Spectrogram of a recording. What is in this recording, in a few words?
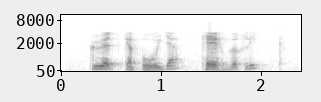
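"guetgebojt", Alsatian, Haut Rhin, charpenté; vin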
